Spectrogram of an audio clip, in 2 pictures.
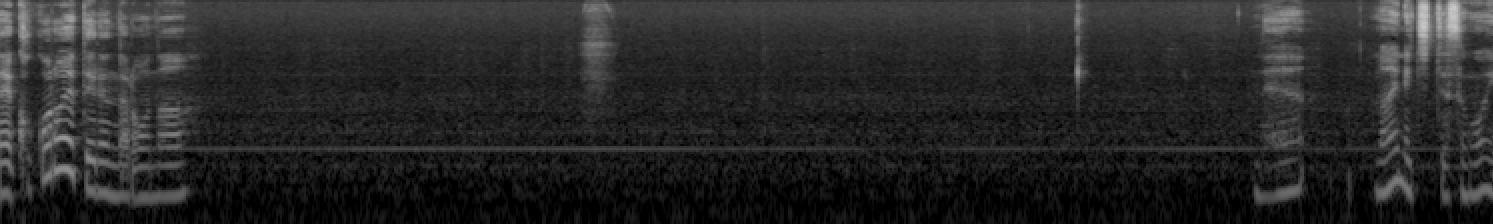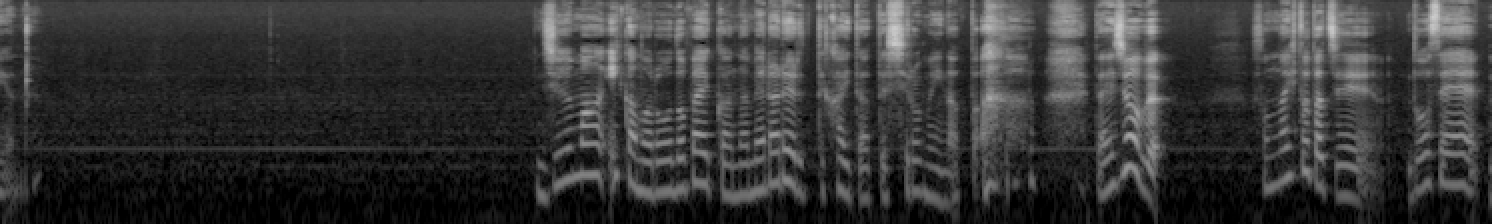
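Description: A young woman talks calmly and close to a microphone, with long pauses.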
